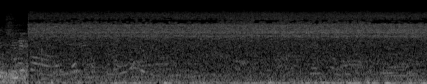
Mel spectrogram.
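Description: Cicadas droning in leafy summer trees: a steady high-pitched hiss, with a few faint chirps over it.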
